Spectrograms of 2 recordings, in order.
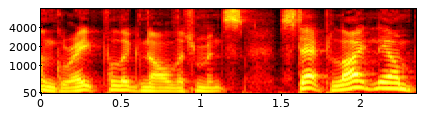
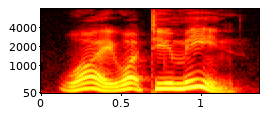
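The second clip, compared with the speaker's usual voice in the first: nervous; 8 semitones higher than usual. A narrator's reading. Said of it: "asked Toad nervously".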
